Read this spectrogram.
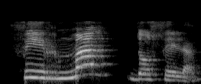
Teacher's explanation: ¿Dónde sonó más fuerte? ¿Dónde lleva la sílaba tónica? En la sílaba man, ¿cierto?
